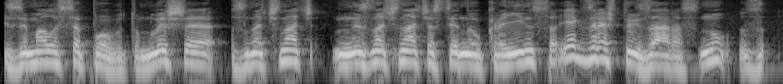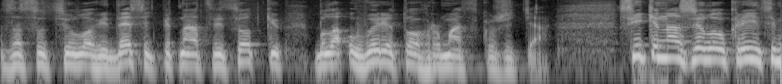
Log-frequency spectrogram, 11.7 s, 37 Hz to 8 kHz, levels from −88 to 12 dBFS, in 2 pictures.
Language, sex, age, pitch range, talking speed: Ukrainian, male, 50-69, 120-155 Hz, 110 wpm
